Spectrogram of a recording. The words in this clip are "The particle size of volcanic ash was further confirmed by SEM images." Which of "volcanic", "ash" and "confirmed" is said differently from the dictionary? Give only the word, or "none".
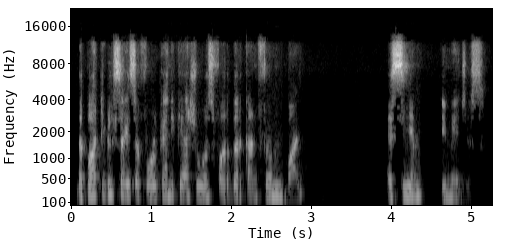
none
